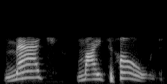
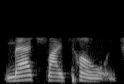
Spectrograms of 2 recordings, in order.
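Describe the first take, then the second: First: Very slow, every word hit; stern repeat. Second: Slow, stern and deliberate; stern demand. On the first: Fed-up signer repeats her demand to the prank caller. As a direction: drill it in word by word. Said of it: "I told you to match my tone". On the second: Scolding church signer spells it out slowly to the caller. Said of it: "because you're getting very loud". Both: Real, not acted.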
